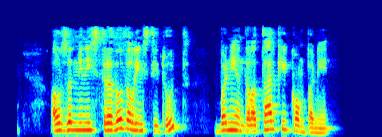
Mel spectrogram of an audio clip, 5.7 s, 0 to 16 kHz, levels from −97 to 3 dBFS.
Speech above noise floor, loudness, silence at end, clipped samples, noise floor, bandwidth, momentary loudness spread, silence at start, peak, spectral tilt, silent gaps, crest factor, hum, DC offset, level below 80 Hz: 41 dB; -16 LUFS; 0.8 s; under 0.1%; -57 dBFS; 7.8 kHz; 10 LU; 0.75 s; -2 dBFS; -6.5 dB/octave; none; 16 dB; none; under 0.1%; -58 dBFS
